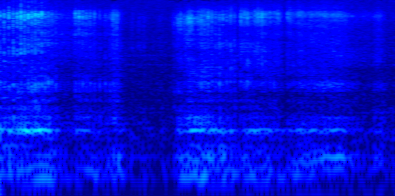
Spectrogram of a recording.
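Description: Long nails scratch the serrated underside of a white ridged rubber flip-flop sole. The result is raspy, bright scraping in repeated bursts over a low, steady hum-like tone, rising and fading between strokes.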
